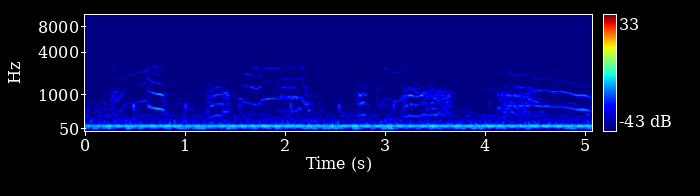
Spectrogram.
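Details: Newborn field-type Labrador Retriever puppies just after birth to biscuit, a 2017 JFA Grand Champion; several overlapping high, bending whines and squeals, some sliding downward, over a steady low electrical hum.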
